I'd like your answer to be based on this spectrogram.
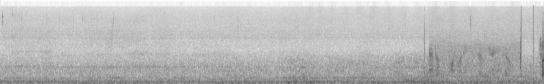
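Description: An airplane arriving to land at Minneapolis–Saint Paul airport: a distant, steady low engine rumble that swells slightly toward the end, mixed with wind noise and faint background voices.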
